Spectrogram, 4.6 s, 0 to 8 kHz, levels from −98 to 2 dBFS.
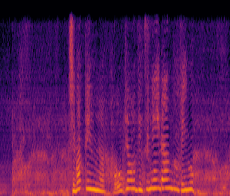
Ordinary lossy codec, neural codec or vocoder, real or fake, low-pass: none; codec, 16 kHz, 1 kbps, FreqCodec, smaller model; fake; 7.2 kHz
